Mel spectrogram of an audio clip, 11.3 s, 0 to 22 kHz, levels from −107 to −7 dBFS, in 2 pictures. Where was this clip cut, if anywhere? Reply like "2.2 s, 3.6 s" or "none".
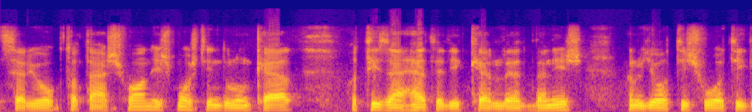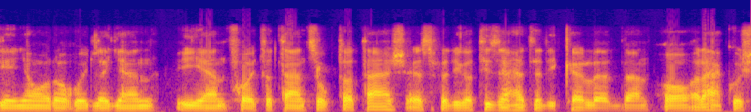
6.9 s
